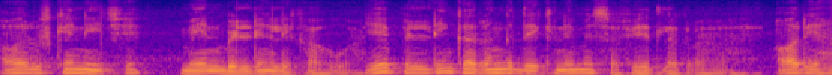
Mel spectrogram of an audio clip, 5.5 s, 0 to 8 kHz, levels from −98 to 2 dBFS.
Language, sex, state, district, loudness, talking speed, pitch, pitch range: Hindi, male, Uttar Pradesh, Etah, -32 LUFS, 225 wpm, 110 Hz, 90-125 Hz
